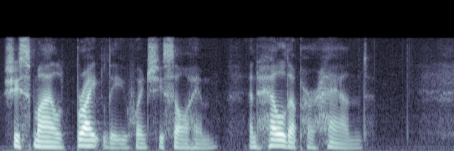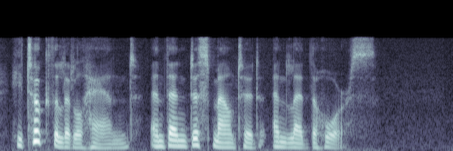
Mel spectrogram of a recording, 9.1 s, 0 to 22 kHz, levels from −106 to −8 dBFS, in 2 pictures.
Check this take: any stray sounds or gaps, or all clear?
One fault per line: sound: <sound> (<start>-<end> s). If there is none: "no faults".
no faults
